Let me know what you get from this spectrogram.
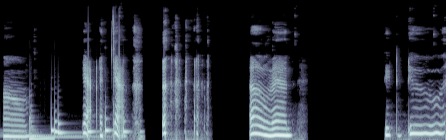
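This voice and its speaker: A woman's voice: mid-range voice, animated, very slow, long pauses, dark tone, soft background music. A woman livestreamer chatting casually and a little hesitantly to viewers in an easygoing way. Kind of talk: casual gaming stream chat.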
